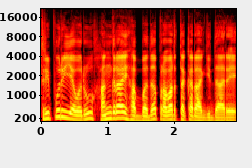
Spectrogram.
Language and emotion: Kannada, neutral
